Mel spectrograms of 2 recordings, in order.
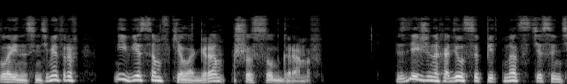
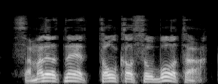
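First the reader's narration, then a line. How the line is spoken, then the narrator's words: Shouting young man. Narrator (Russian): кричал небритый парень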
